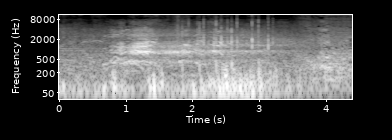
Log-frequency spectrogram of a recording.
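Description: A football team in a huddle shouting together as a group, with the shout starting about a second in and tailing off after about two seconds, and several sharp taps among the voices.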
